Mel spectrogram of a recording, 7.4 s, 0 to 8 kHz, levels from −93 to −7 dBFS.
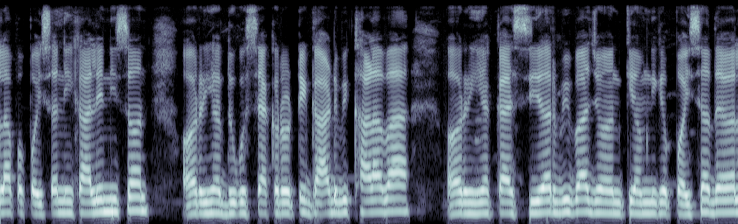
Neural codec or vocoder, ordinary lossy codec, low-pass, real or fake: none; none; 7.2 kHz; real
